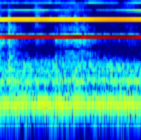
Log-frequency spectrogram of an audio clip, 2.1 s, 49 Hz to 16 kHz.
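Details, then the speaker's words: Continuous high-pitched alarm tone from a Puritan Bennett 840 mechanical ventilator, with faint room noise, as its audible alarm is activated as the first step of the inoperative-ventilation check: ventilator audible alarm test. "Entonces la primera prueba es activar la alarma acústica, sí."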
